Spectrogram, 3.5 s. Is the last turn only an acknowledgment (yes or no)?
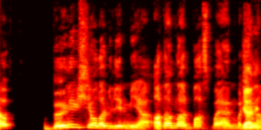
no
